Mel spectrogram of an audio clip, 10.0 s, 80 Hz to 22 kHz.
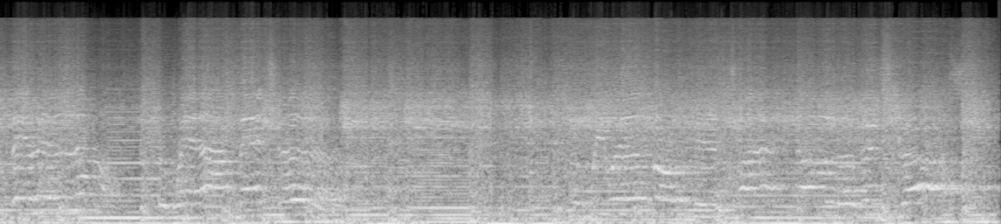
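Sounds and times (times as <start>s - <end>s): bass guitar: 0.0s - 10.0s
drums: 0.0s - 10.0s
electric guitars: 0.0s - 10.0s.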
